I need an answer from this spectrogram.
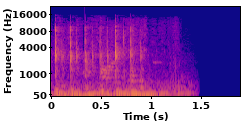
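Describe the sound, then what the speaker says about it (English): Board game cards for a Star Wars Rebellion tournament game are shuffled close by in quick, crisp riffling bursts for about a second and a half, then cut off into silence. "Pop them in and shuffle."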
